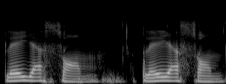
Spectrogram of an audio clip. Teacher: cuando lo unimos sería play a song, como si fuera dos palabras y no tres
